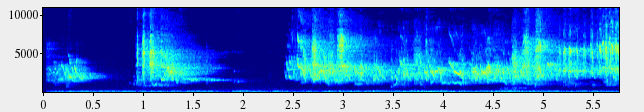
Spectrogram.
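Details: Happy pet budgerigar chirping: bursts of bright, scratchy warbling chatter, a short note, then a longer squeaky passage and a sustained run of fast, buzzy twitters that continue to the end.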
